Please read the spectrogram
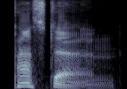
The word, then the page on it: pastern: British English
